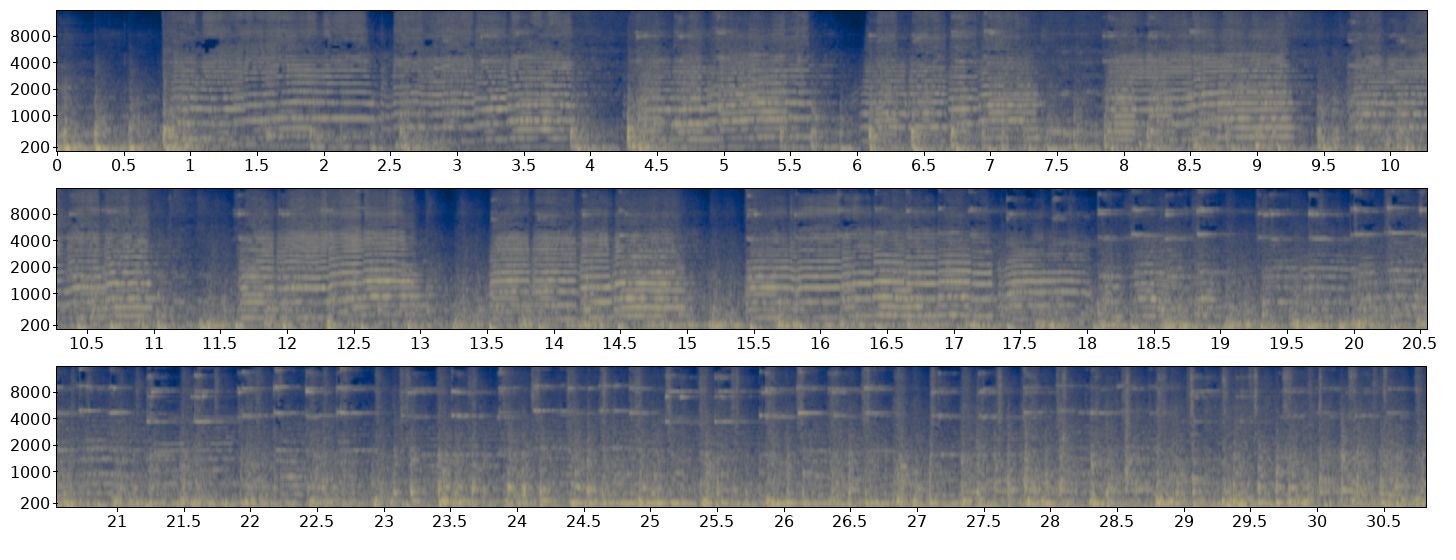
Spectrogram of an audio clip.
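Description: Marching band playing: trumpets and trombones carry the melody, with the drums joining in strongly about six seconds in.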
